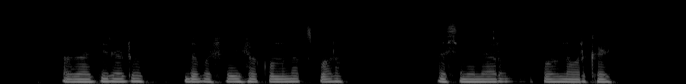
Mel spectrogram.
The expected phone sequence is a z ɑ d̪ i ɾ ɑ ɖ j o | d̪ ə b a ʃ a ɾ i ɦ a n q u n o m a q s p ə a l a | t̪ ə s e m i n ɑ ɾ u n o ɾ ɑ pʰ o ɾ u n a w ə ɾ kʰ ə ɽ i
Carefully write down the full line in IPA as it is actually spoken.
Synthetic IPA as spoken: a z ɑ d̪ i ɾ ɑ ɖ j o | d̪ ə b a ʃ a ɾ i ɦ a q u n o n a q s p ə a ɽ a | d̪ ə s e m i n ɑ ɾ u n o ɾ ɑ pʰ o ɾ u n a w ə ɾ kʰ ə ɽ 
